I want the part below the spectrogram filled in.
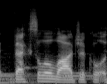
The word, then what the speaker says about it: vexillological: Well, I am here with Ted Kay, who is the secretary of the North American Vexillological Association. And I think I said that right. Is that right, Ted? – That's right. And that's the last time you need to say vexillological. It's NAVA for short. – N-A-V-A. Yes, the N-A-V-A.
